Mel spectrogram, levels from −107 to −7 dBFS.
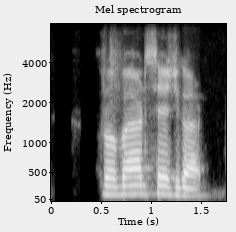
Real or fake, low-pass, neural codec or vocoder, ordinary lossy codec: real; 7.2 kHz; none; Opus, 24 kbps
